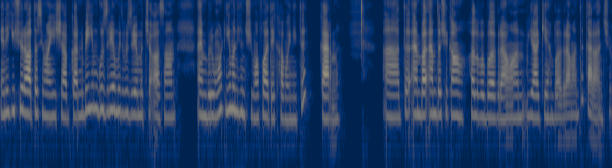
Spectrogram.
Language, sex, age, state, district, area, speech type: Kashmiri, female, 18-30, Jammu and Kashmir, Bandipora, rural, spontaneous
